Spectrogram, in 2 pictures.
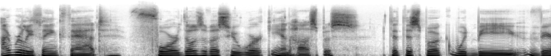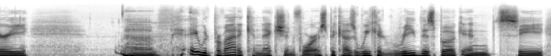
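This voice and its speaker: A man's voice: mid-range voice, slow pace, dry recording. Man hosting, close dry sound. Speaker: podcast host. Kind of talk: conversational hosting.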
